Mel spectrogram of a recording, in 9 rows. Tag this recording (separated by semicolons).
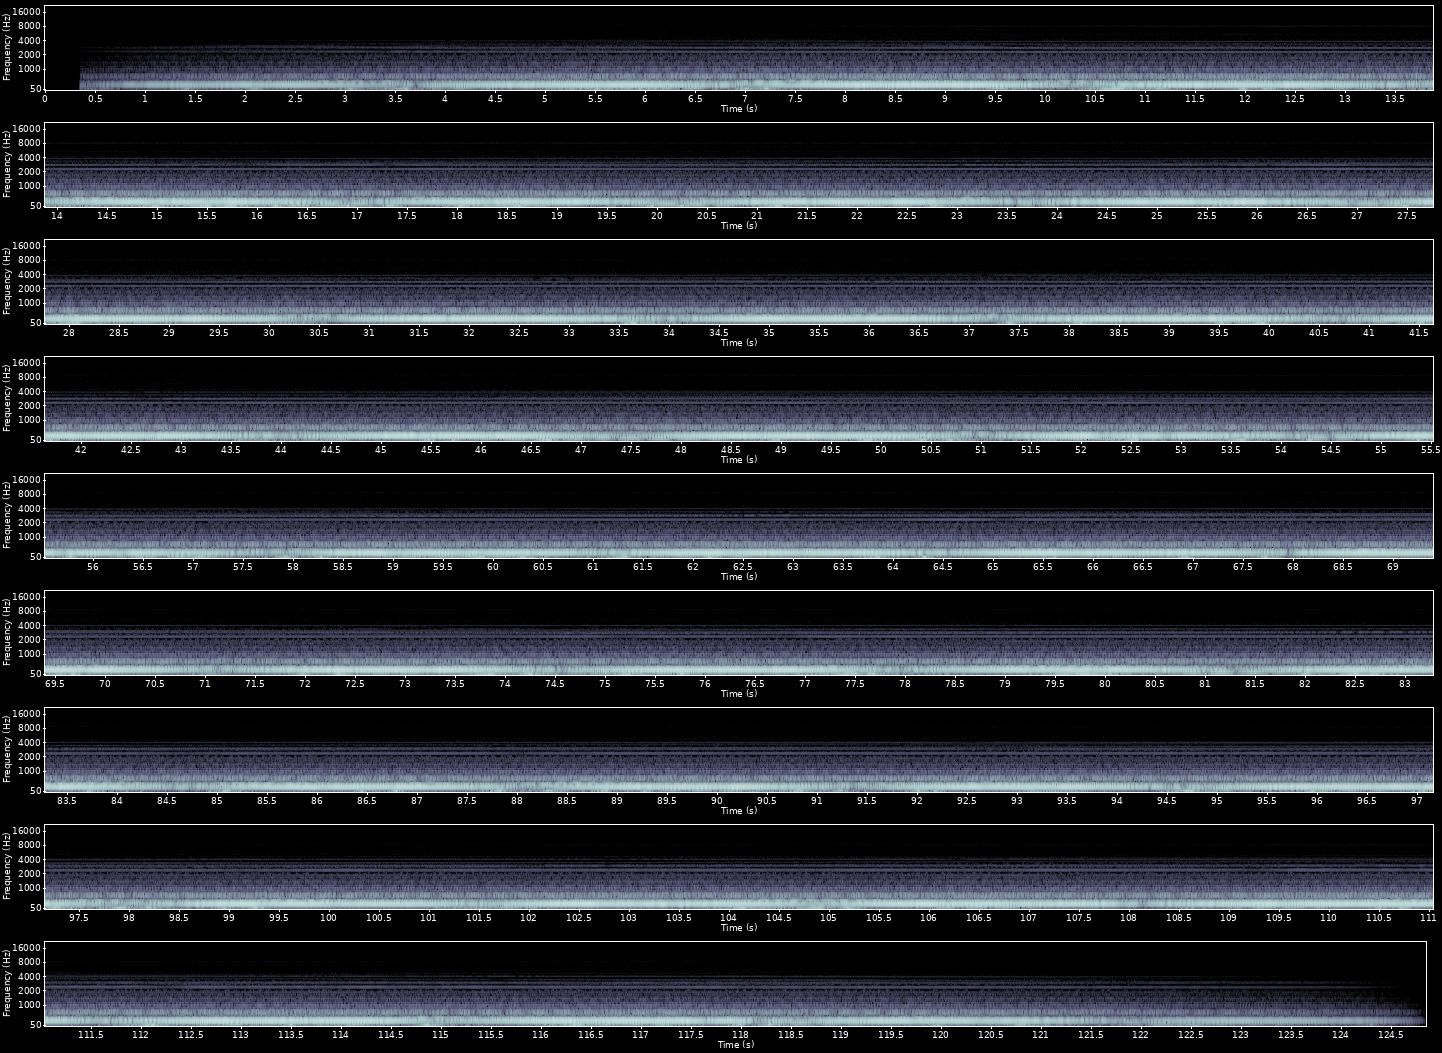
Halloween; synthesizer; experimental; atmosphere; drone; radiophonic; haunted; sci-fi; space; 60s; 50s; sinister; 70s; spooky; weird; confusion; terrifying; groovebox; fx; terror; science-fiction; horror; creepy; dark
